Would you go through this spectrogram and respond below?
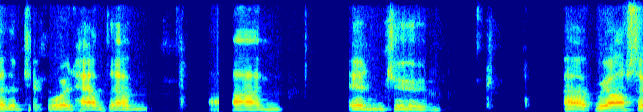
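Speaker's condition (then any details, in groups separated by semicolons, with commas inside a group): Head and neck cancer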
